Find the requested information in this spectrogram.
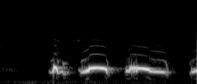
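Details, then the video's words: Spotted dove cooing to entice wild doves to a trapping site, recorded without background noise: a brisk phrase of short and drawn-out low hoots, with the next coo just starting at the end. "Cu gù cực hay kéo bổi về tàng"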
